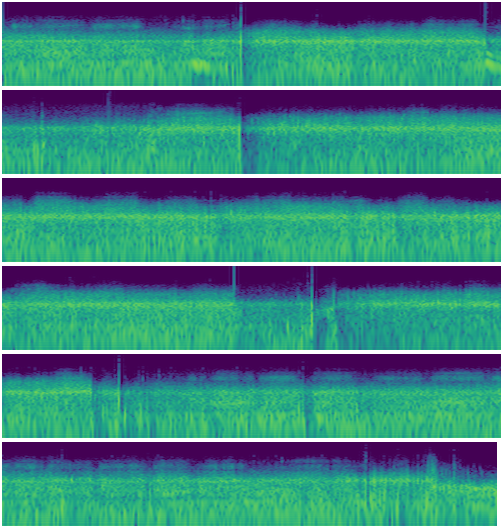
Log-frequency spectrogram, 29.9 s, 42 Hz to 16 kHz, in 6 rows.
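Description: Rushing water and wind noise picked up by a surfer's mouth-mounted GoPro Hero 8 while riding waves, a steady rush that breaks off abruptly a few times.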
